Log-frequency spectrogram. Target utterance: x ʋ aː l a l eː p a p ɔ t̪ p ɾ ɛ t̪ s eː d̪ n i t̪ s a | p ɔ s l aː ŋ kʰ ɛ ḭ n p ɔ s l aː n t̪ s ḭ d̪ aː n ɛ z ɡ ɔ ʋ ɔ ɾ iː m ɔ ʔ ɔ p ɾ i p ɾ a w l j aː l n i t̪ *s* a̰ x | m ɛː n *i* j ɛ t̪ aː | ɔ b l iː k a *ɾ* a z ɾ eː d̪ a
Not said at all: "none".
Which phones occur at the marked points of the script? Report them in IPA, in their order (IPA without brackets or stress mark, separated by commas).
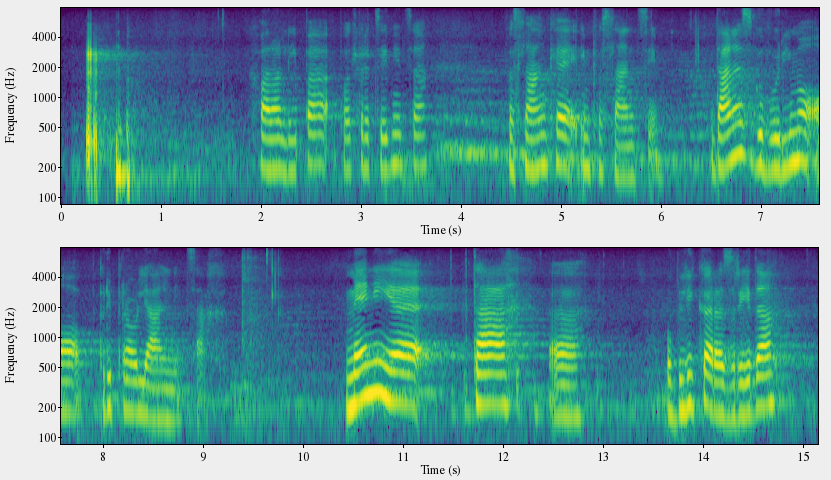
s, i, ɾ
